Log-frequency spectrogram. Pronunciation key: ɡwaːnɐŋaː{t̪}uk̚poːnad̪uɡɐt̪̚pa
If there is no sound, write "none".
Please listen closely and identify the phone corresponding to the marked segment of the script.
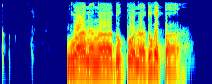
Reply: d̪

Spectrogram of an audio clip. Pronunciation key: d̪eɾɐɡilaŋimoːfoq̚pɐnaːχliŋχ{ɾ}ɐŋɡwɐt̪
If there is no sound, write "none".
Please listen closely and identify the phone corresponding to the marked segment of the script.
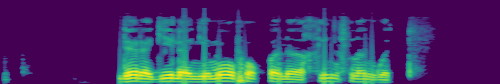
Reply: l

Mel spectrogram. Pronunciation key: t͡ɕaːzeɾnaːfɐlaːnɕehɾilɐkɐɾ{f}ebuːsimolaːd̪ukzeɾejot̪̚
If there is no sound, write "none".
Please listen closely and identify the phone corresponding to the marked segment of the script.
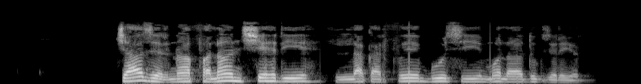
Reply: f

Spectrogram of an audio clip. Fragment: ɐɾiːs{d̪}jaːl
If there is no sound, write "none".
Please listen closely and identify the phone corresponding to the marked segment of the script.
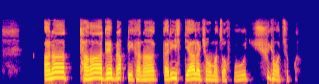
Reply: t̪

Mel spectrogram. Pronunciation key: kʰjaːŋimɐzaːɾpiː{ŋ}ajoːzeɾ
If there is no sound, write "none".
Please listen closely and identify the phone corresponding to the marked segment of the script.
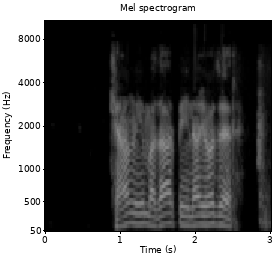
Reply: n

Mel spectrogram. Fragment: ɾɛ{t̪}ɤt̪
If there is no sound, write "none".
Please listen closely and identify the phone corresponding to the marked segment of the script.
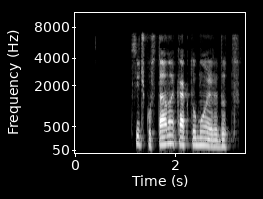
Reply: d̪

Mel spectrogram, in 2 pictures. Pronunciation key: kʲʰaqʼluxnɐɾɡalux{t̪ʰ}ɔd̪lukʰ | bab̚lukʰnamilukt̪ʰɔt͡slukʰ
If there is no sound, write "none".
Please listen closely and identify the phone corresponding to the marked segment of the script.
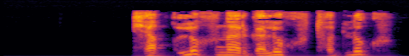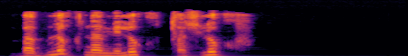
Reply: t̪ʰ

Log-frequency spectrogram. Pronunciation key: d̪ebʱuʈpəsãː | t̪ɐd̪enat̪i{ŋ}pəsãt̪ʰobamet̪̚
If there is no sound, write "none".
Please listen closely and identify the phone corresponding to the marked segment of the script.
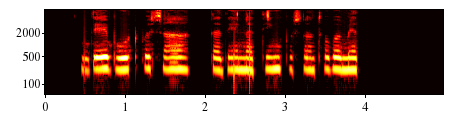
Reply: ŋ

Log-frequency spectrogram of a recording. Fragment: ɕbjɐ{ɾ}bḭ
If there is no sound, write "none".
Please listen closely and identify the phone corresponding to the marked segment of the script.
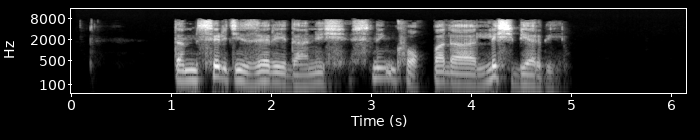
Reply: ɾ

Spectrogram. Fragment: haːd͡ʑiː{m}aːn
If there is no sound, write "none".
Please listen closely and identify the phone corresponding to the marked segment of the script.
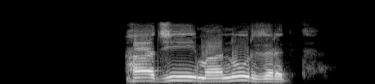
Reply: m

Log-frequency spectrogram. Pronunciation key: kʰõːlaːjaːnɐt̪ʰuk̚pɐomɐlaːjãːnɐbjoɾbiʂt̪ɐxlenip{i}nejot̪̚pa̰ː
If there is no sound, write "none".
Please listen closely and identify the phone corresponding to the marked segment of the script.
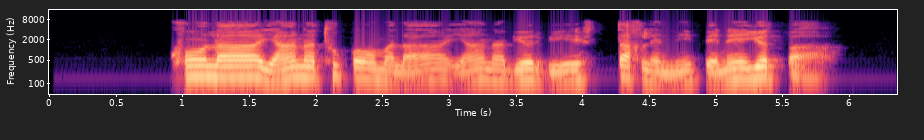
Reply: e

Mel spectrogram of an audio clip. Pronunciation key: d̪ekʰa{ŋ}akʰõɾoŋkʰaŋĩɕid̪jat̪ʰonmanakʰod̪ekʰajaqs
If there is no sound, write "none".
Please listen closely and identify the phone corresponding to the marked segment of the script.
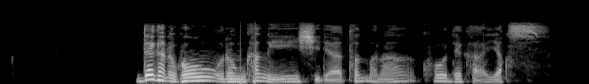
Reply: n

